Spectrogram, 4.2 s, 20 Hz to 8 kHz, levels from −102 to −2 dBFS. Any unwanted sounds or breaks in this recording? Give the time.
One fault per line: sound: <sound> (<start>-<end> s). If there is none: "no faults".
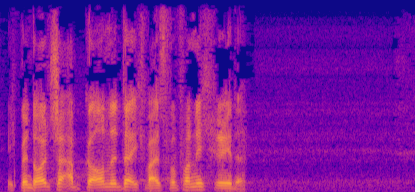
no faults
